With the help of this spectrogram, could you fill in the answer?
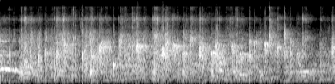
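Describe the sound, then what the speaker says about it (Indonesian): Clapping from an audience honouring a candidate at an OPPNQ leadership vision and mission presentation, a steady, fairly loud patter of many hands throughout, with faint voices mixed in. "Berikan tepuk tangan sekali lagi."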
